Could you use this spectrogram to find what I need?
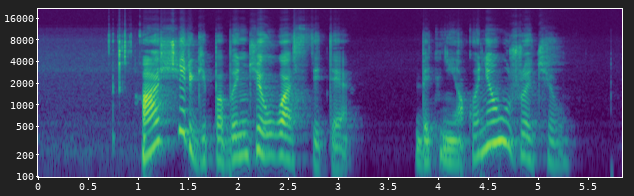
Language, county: Lithuanian, Klaipėda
